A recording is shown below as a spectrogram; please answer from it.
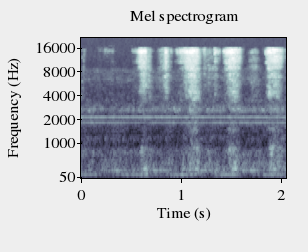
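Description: Faint scratching of a pencil drawing on paper, in a series of short strokes about every half second.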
